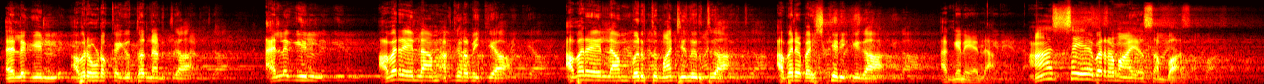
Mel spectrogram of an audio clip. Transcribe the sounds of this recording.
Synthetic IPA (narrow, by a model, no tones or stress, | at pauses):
ɐlːe̞ŋɡilɐ̰ʋɐɾo̞ːɽo̞kːe̞jud̪ʱːɐnɐɽɐt̪ːuɣɐ | ɐlːeŋɡil | ɐ̰ʋɐɾeelːaːmɐkrɐmikʲːuɣɐ | ɐ̰ʋɐɾeelːaːmʋerut̪ːumaːtːinirt̪ːuɣɐɐ̰ʋɐɾebɐɾiʂkɐɾikʲːuɣɐ | ɐ̰ŋːɐne̞̰jɐ̰lːa̰ːm | a̰ːɕɐjɐɐbɐɾɐmaːjɐsɐmbʱa̰ːnɐ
